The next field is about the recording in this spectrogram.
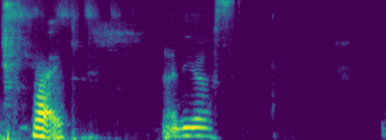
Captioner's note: speaks in foreign language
